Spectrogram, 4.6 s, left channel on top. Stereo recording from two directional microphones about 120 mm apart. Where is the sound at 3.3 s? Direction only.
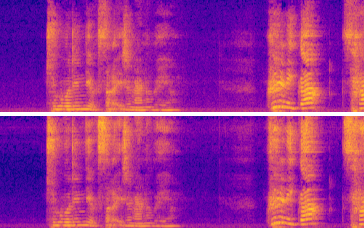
55° right (ahead or behind).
